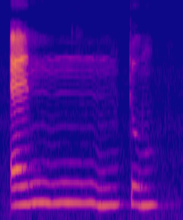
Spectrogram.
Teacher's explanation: Nun tanda mati bertemu dengan huruf ta. Bila nun bertemu ta, kena dengung nah. Macam mana baca dan dengung? Masuk dalam hidung. Sudah ajak masuk dalam hidung dan kadar bacaan dia 2 harakat.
